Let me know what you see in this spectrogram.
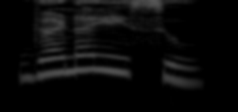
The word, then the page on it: ಗುಣಿಯಿಸು: guṇiyisu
